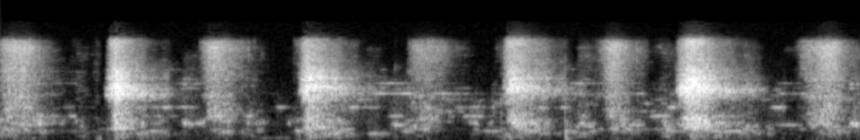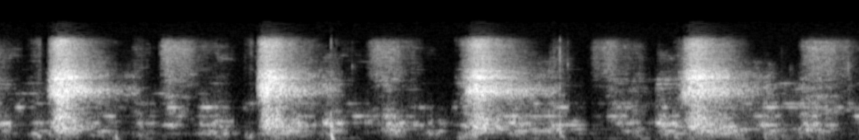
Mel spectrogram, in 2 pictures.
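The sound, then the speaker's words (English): Rhythmic, forceful breathing from a breathing exercise: many quick, noisy inhales and exhales in a steady, rapid cycle, moderately loud and with no talk. “Try to only concentrate on this area here. Inhale, exhale. I do it from the side so you can see.”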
